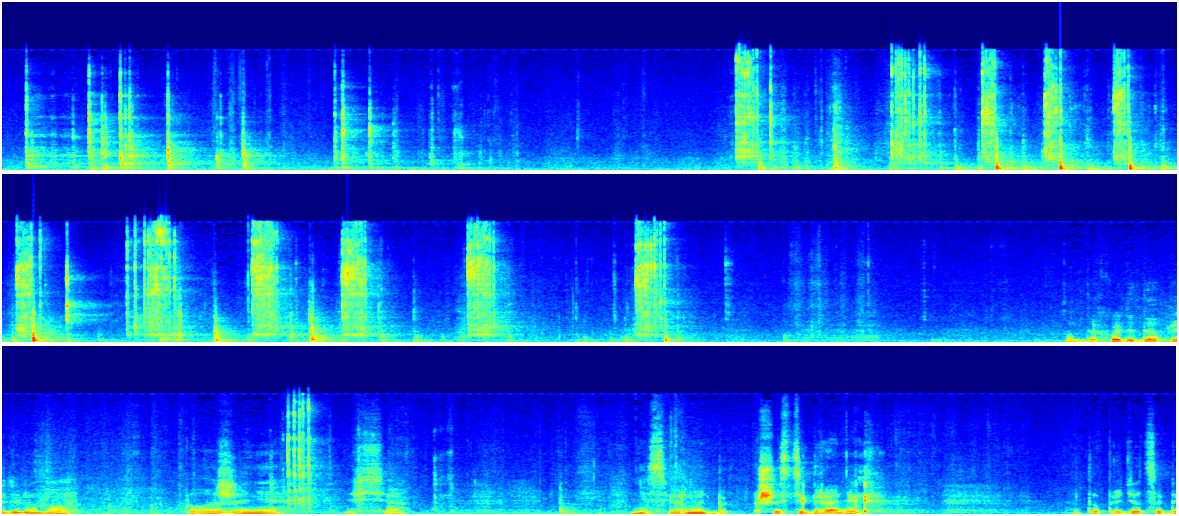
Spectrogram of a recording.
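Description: A wrench clicks and clanks against metal bolts.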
